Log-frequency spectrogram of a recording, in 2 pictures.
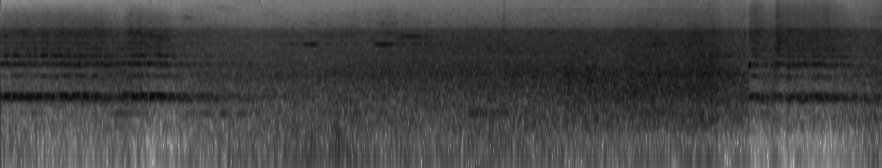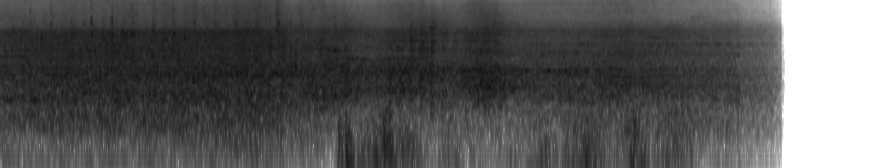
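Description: A steam train rumbles and clatters past at speed.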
